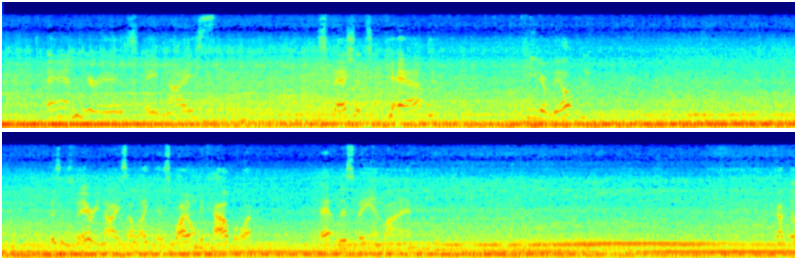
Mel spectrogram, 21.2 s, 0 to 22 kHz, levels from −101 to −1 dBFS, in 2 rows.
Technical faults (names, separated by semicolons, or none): none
